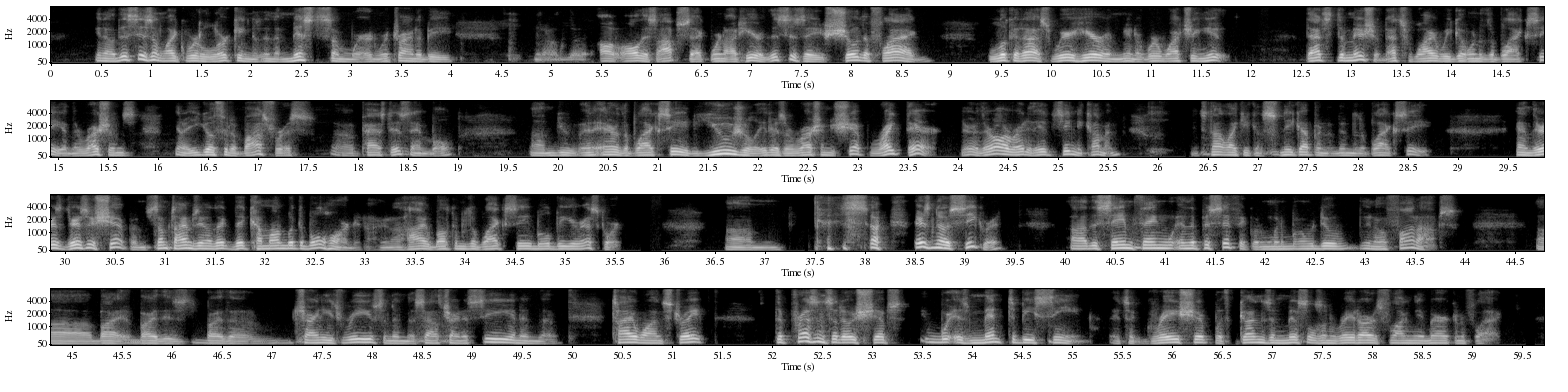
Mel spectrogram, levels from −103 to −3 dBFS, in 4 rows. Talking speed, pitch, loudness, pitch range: 195 wpm, 135 Hz, -30 LUFS, 115-155 Hz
